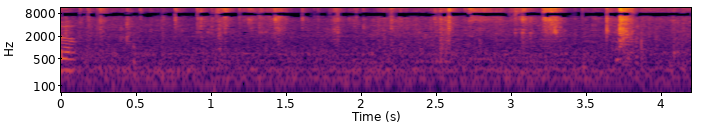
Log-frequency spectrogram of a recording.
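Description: Newspaper wrapping rustling and crinkling as it is unwrapped by hand, soft throughout with a few sharper crackles in the second half.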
